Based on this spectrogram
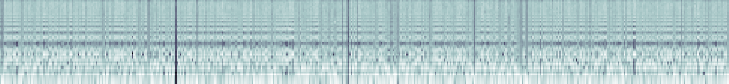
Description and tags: a friend sent me an audio file that wasn't supported by windows media player. when opened in audacity, this is what it came out to be (but it was WAY louder.)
